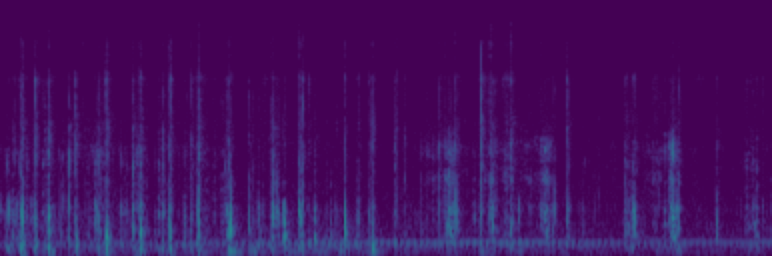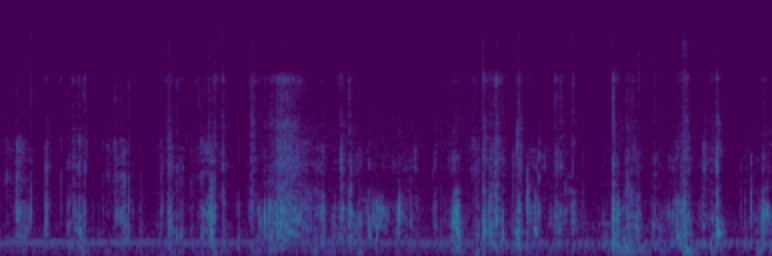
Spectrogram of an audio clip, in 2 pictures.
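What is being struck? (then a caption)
Soft vinyl cosmetic bag with zipper. Fingernails tap and scratch along the top zipper edge of a medium, soft-sided, iridescent holographic vinyl cosmetic bag. Quick, crisp clicks and crinkly scratches come in dense bursts with a few quieter stretches, over a steady low hum throughout.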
